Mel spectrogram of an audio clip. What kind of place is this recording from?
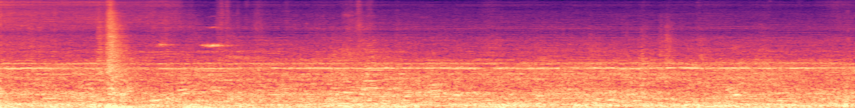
subway train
